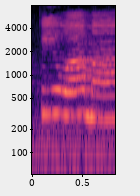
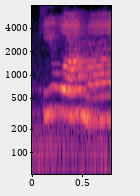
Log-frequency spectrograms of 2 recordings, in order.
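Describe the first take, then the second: Both takes have the same delivery.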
